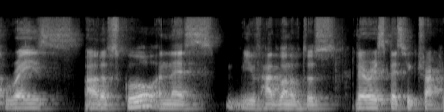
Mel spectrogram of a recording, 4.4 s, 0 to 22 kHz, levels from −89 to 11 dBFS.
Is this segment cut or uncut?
uncut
